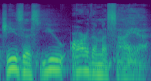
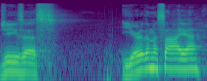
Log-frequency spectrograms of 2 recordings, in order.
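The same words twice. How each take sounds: First: Sincere confession. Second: Sarcastic. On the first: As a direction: say it with reverent conviction. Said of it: "See what I mean? It's the same words". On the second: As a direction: sneer it as if you don't believe it. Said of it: "It means the exact opposite thing". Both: Shown as a demonstration.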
